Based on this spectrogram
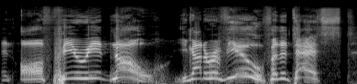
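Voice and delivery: indignant teacher shout. Acted. Teacher refusing a day off.

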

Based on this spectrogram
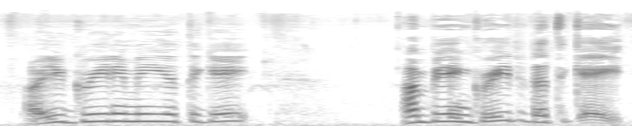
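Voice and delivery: high, soft cooing to the animals; high pet talk. Real, not acted. Man telling the llamas he's being greeted, high pet talk. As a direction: coo at the llamas.

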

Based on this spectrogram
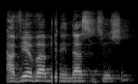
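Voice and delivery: normal talking voice

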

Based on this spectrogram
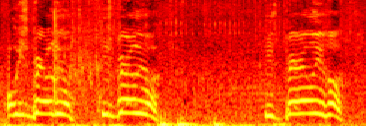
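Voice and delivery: ordinary talk, nothing marked

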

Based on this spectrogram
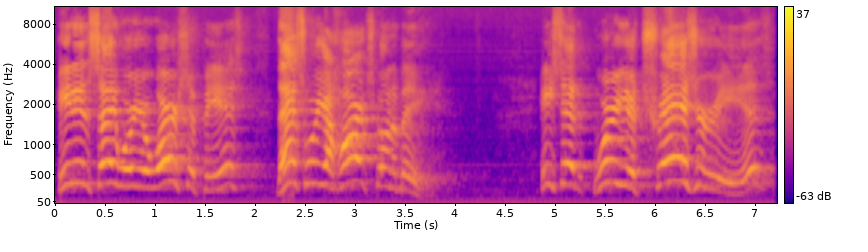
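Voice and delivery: loud, high mock quote from the pulpit; fervent sermon voice; preaching at full force. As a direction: ring it out to the saints.

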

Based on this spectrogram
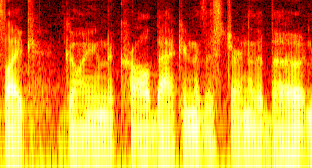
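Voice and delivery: normal talking voice

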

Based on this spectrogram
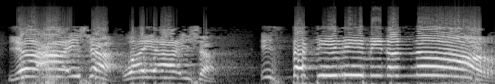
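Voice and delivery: seruan keras dan tinggi, ditarik pelan; seruan lantang. Acted. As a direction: berseru sekuat tenaga, memanjangkan tiap kata. Nabi memanggil Aisyah dalam hadis. (Nabi berseru keras kepada Aisyah, lantang dan panjang)

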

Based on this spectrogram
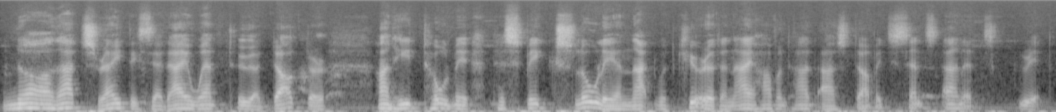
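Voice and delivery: slow, soft and drawn out; Riley speaking very slowly, softly; very slow speech. Acted. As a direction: stretch every phrase like a man told to talk slowly. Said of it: "Riley spoke very slow".

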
